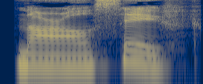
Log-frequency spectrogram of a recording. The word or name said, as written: Nair al Saif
